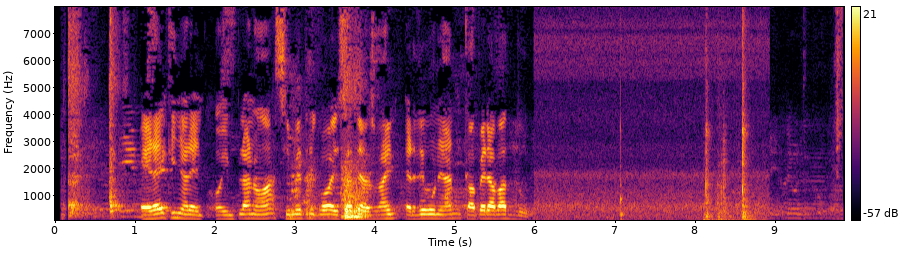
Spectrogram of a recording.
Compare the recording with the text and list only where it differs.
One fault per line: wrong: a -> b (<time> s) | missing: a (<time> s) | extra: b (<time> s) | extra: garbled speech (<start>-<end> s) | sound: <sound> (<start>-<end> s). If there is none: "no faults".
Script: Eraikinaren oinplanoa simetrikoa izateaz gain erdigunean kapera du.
extra: bat (5.6 s)
sound: thud (7.1-7.3 s)
sound: squeak (8.1-8.9 s)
